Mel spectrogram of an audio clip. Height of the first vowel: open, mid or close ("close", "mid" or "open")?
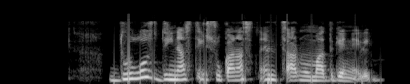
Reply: close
